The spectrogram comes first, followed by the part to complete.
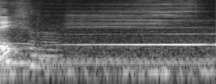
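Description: Waterphone ringing one long, steady metallic tone with fainter higher overtones, its pitch sagging slightly near the end.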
